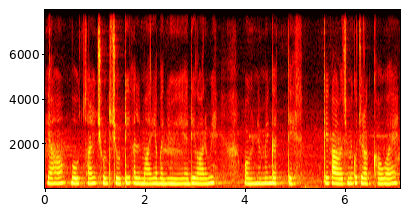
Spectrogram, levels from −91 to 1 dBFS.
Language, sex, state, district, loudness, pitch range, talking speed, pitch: Hindi, female, Uttar Pradesh, Shamli, -17 LUFS, 230-245 Hz, 185 wpm, 235 Hz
